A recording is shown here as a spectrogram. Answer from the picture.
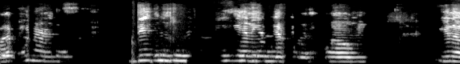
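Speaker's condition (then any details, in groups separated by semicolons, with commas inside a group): Cerebral palsy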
